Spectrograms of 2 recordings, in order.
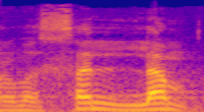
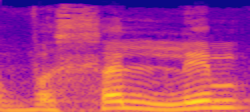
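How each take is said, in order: First: वसल्लम ending in "-lam"; past-tense wasallam. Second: वसल्लिम drawn out, ending in "-lim"; imperative wasallim. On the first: Scholar explaining the grammar, वसल्लम with "-lam". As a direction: clear short "a" closing वसल्लम. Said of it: "ये है माजी का सीगा". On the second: Scholar explaining the grammar, वसल्लिम with "-lim". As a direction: clear short "i" closing वसल्लिम. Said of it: "ये माजी का सीगा नहीं है". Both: Shown as a demonstration.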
